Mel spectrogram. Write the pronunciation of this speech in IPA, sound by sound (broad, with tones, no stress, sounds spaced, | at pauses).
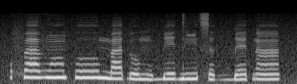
f a˦ v ɔ̃˦ p oː˦ m a˧ ɗ o˨ m ɡ͡b e˧ d ĩ˧ s ə˨ ɡ͡b ɛ˧ ɗ ã˦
